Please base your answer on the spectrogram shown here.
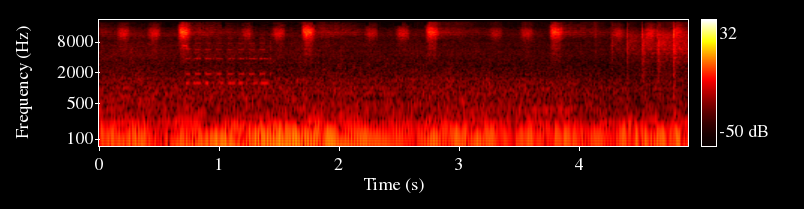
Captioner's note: soft suspenseful music; text beeping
